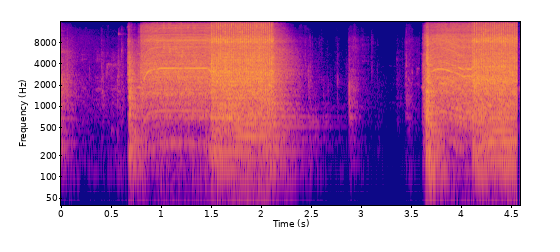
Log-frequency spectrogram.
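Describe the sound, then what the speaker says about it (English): A power drill driving a screw into a furnace blower motor mount whirs in two bursts, each climbing in pitch then cutting off, with a short pause and a brief blip between. "I screw it in and then I finish it off by hand with that same drill"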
